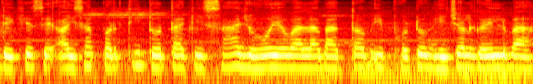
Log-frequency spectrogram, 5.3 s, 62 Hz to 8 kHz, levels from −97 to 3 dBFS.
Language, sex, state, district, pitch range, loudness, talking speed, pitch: Bhojpuri, male, Bihar, Muzaffarpur, 155-170 Hz, -14 LUFS, 190 wpm, 165 Hz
